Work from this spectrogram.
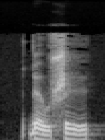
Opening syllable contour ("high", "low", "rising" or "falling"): low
